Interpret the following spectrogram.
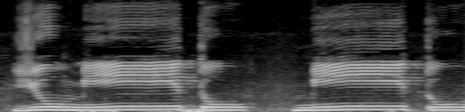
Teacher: یا ساکن سے پہلے زیر ہے، اس کو 3 سیکنڈ کے لیے لمبا کریں گے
